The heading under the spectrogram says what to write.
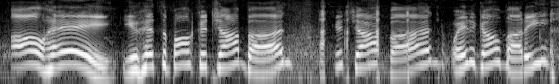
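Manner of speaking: put-on high, sing-song praise like to a toddler; talking to a little kid. Big brother praising his brother like a toddler, high and sing-song. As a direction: coo praise at him like he's a small child. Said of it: "Like it's a little kid".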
